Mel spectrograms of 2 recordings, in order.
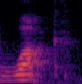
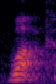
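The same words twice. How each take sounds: First: The vowel is short, like a quick uh. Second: The same.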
